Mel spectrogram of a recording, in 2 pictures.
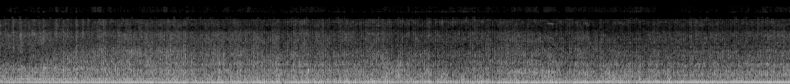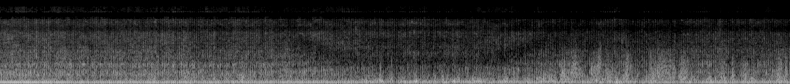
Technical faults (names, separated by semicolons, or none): none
